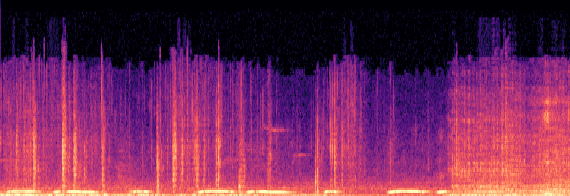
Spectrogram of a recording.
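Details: Eurasian collared doves outdoors give soft cooing calls, short hoarse hooting notes in loose groups of two and three, against construction work sounds, rustling and a man talking about roofing felt.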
